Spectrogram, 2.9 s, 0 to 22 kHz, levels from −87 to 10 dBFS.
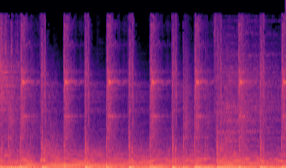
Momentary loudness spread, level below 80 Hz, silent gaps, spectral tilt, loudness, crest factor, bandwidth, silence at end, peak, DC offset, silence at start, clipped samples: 2 LU; -22 dBFS; none; -6 dB/octave; -17 LUFS; 14 dB; over 20 kHz; 0 s; -2 dBFS; under 0.1%; 0 s; under 0.1%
